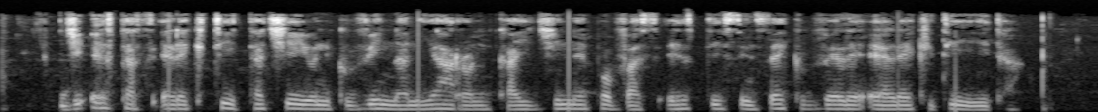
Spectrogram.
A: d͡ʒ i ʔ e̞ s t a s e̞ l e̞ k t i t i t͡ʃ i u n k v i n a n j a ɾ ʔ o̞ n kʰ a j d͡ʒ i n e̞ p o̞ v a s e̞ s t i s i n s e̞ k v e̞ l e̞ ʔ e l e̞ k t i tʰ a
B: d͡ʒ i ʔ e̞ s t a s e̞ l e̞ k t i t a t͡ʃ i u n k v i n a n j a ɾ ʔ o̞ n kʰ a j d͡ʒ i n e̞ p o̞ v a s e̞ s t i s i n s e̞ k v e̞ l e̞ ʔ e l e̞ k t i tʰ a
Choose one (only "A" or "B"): B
